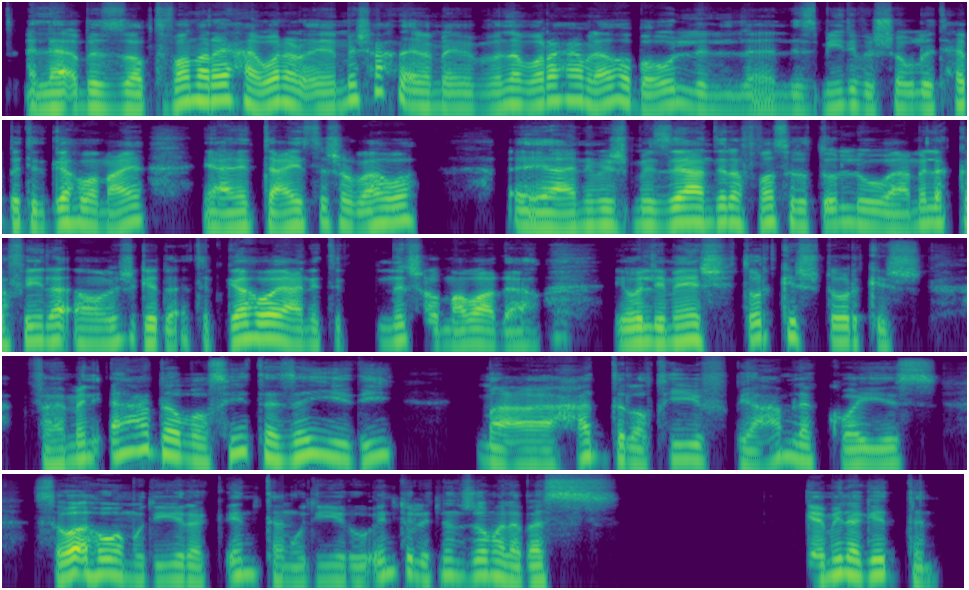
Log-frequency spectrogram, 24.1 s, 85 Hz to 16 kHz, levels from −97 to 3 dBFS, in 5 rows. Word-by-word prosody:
لأ، 125 +1 +3
بالضبط 125 -1 -1
فأنا 165 +3 +4
رايح 180 -3 +5
وأنا 155 +3 +4 0.2
ب - - -10
مش 185 +1 0
رايح 270 - 0
أعمل 125 -2 -1
ما 125 +1 -6
أنا 150 - +2
ورايح 160 +5 +2
أعمل 175 -6 +2
قهوة 165 +1 +2
باقول 140 +3 -2
لل 115 0 -8
لزميلي 125 +5 -6
في 125 - -8
الشُغل 125 +1 -2
"تحب 145 +4 -3
تتقهوى 135 +1 +1
معايا؟" 145 +8 +2 0.3
يعني 115 0 +2
أنت 120 - -5
عايز 125 +3 +3
تشرب 135 -4 -2
قهوة، 145 +6 +3 0.5
آآ - - -2
يعني 115 +2 +2
مش 130 -1 -1
مش 130 - -1
زي 145 +4 +4
عندنا 150 0 +5
في 135 +1 -3
مصر 145 -3 -1
تقول 135 +3 -4
له 125 -3 -1
أعمل 135 +5 -1
لك 145 - -2
cafe - - -8
لأ، 145 +1 +3
هو - - -1
ما - - 0
بيقولش 130 +5 -3
كده 135 -3 0
تتقهوة 160 +2 +5
يعني 125 -2 +3
تت - - -16 0.2
نشرب 130 -4 -3
مع 110 - +2
بعض 120 -2 +3
قهوة، - - -5 0.4
يقول 130 +2 +3
لي 135 - +2
ماشي 145 +1 +2
Turkish 170 +1 -1 0.2
Turkish 135 -4 -2 0.4
فاهماني؟ 140 +8 -3
قاعدة 195 -1 +2
بسيطة 150 +6 -1
زي 160 +1 0
دي 150 +7 -6 0.4
مع 110 0 +1
حد 160 +1 -2
لطيف، 135 +3 -5
بيعاملك 130 +6 -4
كويس، 115 +1 -4 0.3
سواء - - +7
هو 160 -1 +4
مديرك، 125 -2 -5
أنت 160 -3 -5
مديره، 120 +1 -8
أنتم 170 +1 -4
الاتنين 150 +4 -6
زملاء 145 -5 0
بس، 120 0 0 0.9
جميلة 160 +6 +4
جدًا، 145 -8 -2
135 Hz, 195 wpm, -23 LUFS, 120-150 Hz, 0.9 s, سواء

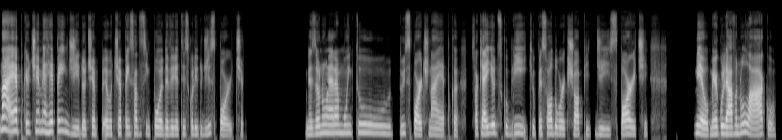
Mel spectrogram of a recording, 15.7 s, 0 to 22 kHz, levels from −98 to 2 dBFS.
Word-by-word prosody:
Na 335 -1 +11
época 280 -1 +5
eu 260 - -4
tinha 275 +3 0
me 275 0 -1
arrependido, 260 -8 -1
eu - - -2
tinha 200 +2 -2
pe - - -10
eu 190 -1 -1
tinha 205 +1 -1
pensado 200 0 -3
assim: 195 -1 -10
"Pô, 200 -1 +1
eu 190 - -2
deveria 185 0 -2
ter 195 - -8
escolhido 190 -1 -6
de 185 +4 -7
esporte." 175 -8 -5 1.2
Mas 185 +1 -4
eu 210 - +3
não 230 +1 0
era 230 +1 +4
muito 230 -2 -3 0.2
do 215 - -5
esporte 190 -5 0
na 180 0 0
época. 165 0 -6 0.3
Só 195 - -4
que, 205 - 0
aí, 200 +3 +5
eu 230 - +3
descobri 215 0 -6
que 200 - -7
o - - -12
pessoal 195 +1 -1
do 205 +1 -2
workshop 180 -2 -2
de 180 -3 -6
esporte, 190 +3 -1 0.9
meu, 200 -6 +5
mergulhava 200 +1 +5
no 240 +4 0
lago. 175 -4 +3
200 Hz, 170 wpm, -23 LUFS, 185-225 Hz, 1.2 s, Na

